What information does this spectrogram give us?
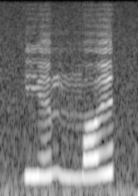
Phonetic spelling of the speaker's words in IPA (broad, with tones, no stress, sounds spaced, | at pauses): j ɪ˧˥ mː ʌ˧˥ e̯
